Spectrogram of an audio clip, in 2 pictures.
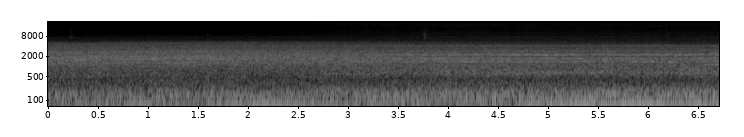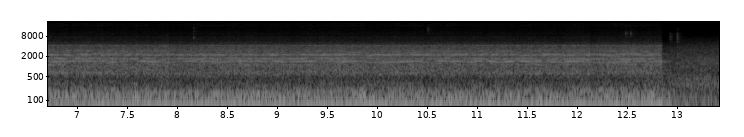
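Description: A video game aircraft engine gives a steady, loud, continuous roar that barely changes throughout, then cuts off abruptly near the end.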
